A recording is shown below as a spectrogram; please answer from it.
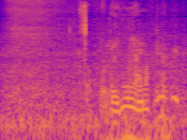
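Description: A person's voice calling out a short word with a wavering pitch, just after a sharp click about a second in.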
